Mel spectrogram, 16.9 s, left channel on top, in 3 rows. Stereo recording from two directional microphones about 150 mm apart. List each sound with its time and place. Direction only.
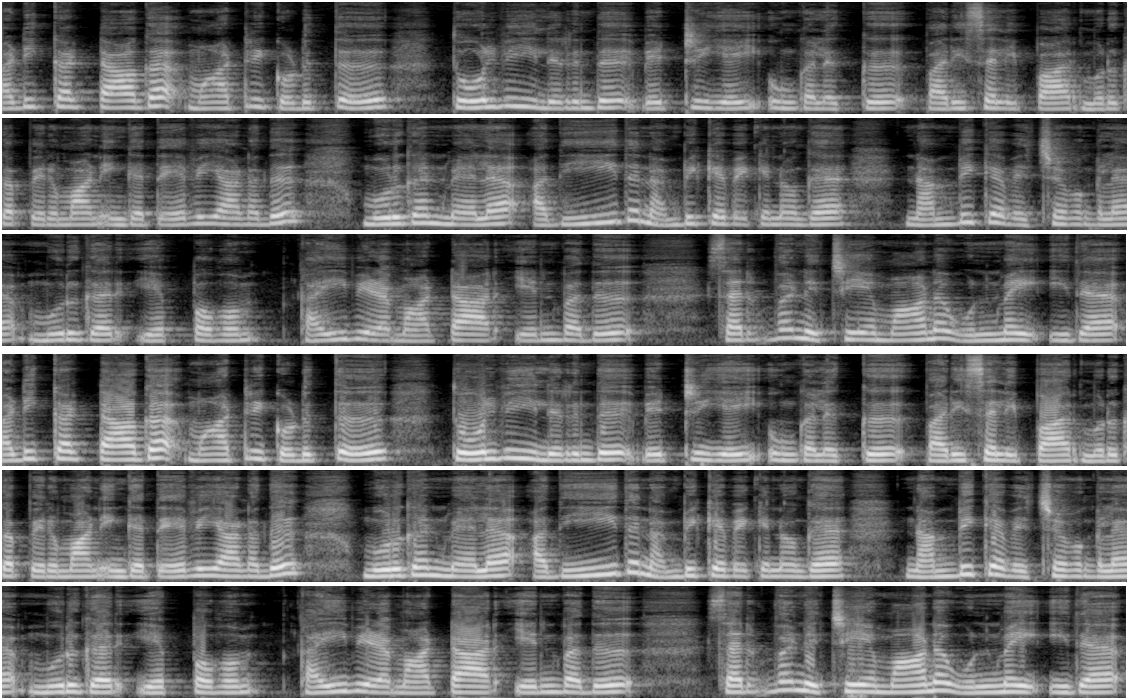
0.0 s speech: 30° right (ahead or behind)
